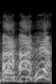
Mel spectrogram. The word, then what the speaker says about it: Nigerian: They weren't mispronouncing Nigerian because the G is soft.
